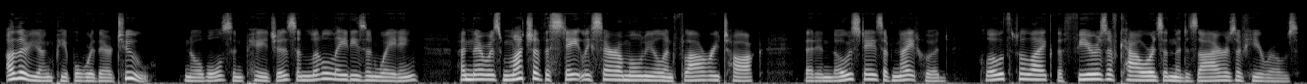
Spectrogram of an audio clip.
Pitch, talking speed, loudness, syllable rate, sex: 195 Hz, 190 wpm, -18 LUFS, 5.9 syllables/s, female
